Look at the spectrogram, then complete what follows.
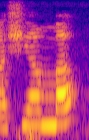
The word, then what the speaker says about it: আশিয়াম্মা: এখানে কিন্তু তোমরা মনে রাখবে যে আব্দুল কালামের মায়ের নাম আশিয়াম্মা, উচ্চারণটা আশিয়াম্মা, আর বাবার নাম জেনুল আবদিন।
